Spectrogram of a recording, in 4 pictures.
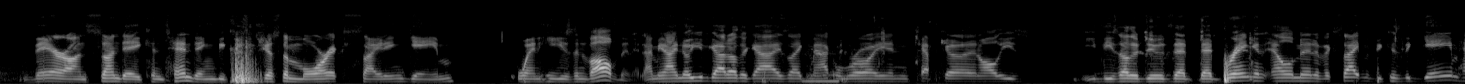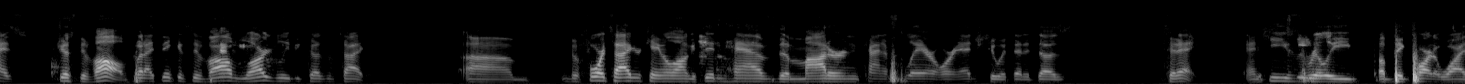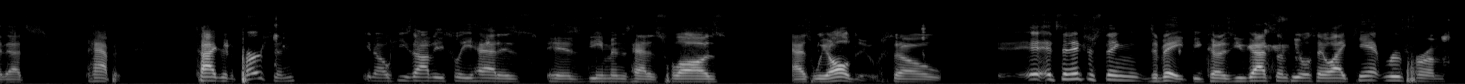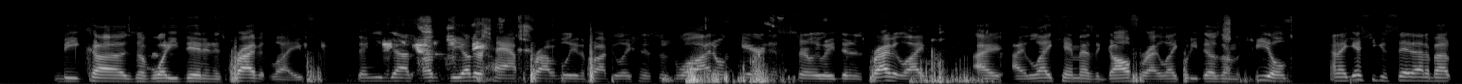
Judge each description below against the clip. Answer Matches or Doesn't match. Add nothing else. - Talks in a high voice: Doesn't match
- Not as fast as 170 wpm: Doesn't match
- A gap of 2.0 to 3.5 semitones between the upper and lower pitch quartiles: Matches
